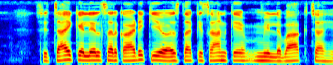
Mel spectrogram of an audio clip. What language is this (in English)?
Maithili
